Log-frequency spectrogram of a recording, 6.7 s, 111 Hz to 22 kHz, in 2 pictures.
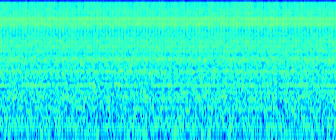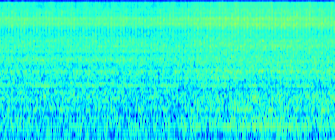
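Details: VW Polo Sedan 1,000 km after piston replacement: steady idle carrying fast, fairly even tapping about four per second under hiss; engine knock at idle.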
